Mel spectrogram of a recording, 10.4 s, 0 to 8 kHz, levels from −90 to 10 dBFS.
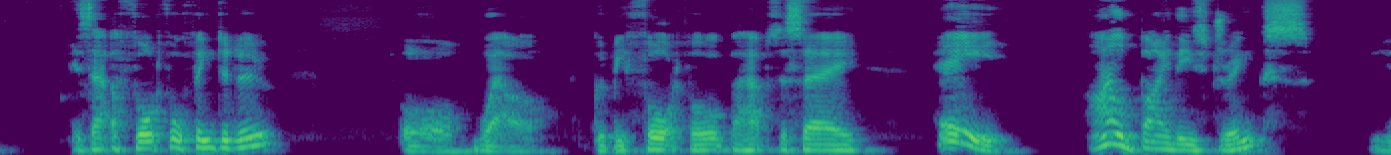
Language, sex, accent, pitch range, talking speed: English, male, British, 95-140 Hz, 125 wpm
